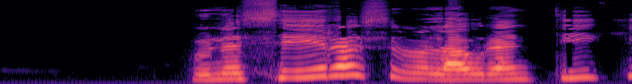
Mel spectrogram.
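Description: An elderly woman speaks calmly, close to a microphone.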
